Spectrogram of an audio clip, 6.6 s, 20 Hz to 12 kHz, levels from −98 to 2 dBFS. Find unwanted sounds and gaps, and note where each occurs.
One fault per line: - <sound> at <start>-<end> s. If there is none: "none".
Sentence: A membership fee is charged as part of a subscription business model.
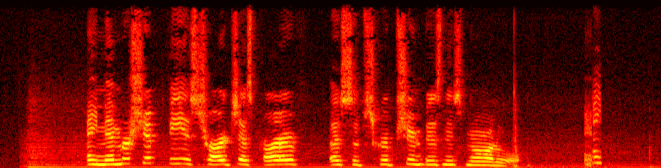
- laugh at 5.8-6.0 s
